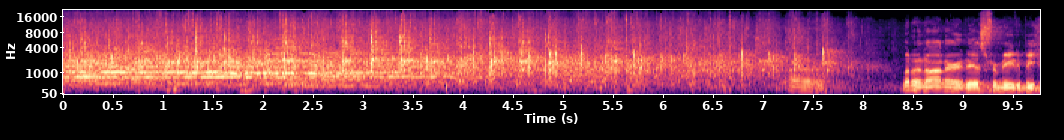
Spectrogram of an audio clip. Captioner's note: applause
